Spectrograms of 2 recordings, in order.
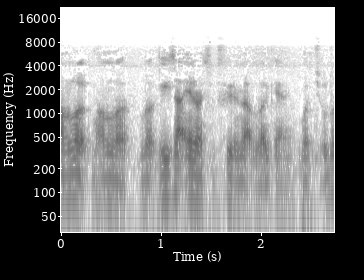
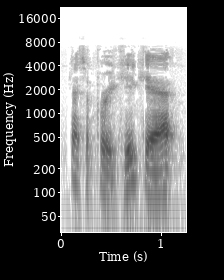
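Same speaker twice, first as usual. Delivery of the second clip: ordinary talk, nothing marked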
